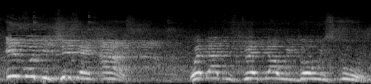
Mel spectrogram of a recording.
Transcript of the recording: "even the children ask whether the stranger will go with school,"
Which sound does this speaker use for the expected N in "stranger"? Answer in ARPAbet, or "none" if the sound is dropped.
none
